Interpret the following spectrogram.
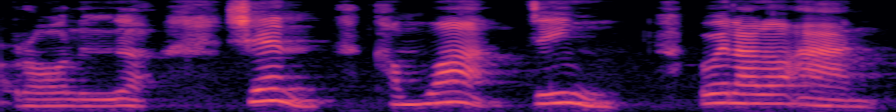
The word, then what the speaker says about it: จริง: เรือ เช่น คำ ว่า จริง เวลา เรา อ่าน จะ ออก เสียง แค่ จาน เพียง ตัว เดียว ไม่ ก็ จะ เป็น จ อิ ง จริง ไม่ ออก จรลลิง อย่าง นี้ นะ คะ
